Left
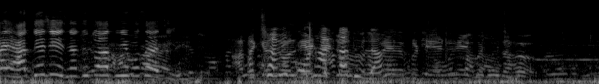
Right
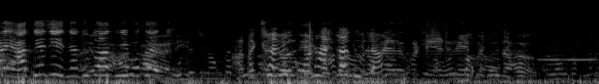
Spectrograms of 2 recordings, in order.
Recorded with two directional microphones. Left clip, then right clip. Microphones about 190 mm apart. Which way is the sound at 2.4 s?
15° left (ahead or behind).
